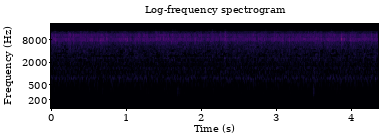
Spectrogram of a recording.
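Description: Slices of white bread frying in oil in a nonstick pan: a faint, steady sizzle.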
